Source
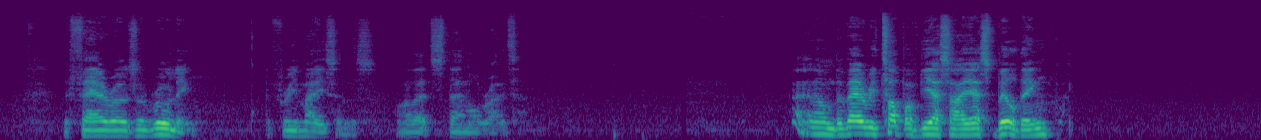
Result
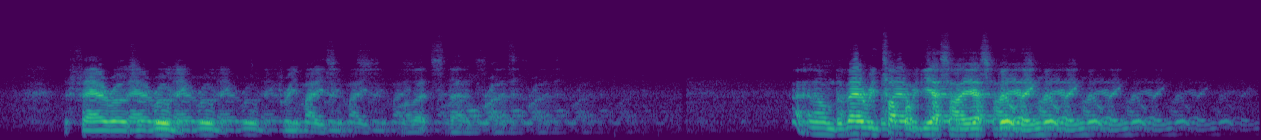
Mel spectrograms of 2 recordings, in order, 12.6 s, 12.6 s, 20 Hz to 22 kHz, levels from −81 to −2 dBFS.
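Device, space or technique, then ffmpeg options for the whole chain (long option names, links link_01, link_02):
intercom: -filter_complex "[0:a]highpass=470,lowpass=3600,equalizer=frequency=1600:width_type=o:width=0.41:gain=8,asoftclip=type=tanh:threshold=-16.5dB,highshelf=frequency=4200:gain=-11.5,asplit=2[link_01][link_02];[link_02]adelay=438,lowpass=frequency=3200:poles=1,volume=-6dB,asplit=2[link_03][link_04];[link_04]adelay=438,lowpass=frequency=3200:poles=1,volume=0.51,asplit=2[link_05][link_06];[link_06]adelay=438,lowpass=frequency=3200:poles=1,volume=0.51,asplit=2[link_07][link_08];[link_08]adelay=438,lowpass=frequency=3200:poles=1,volume=0.51,asplit=2[link_09][link_10];[link_10]adelay=438,lowpass=frequency=3200:poles=1,volume=0.51,asplit=2[link_11][link_12];[link_12]adelay=438,lowpass=frequency=3200:poles=1,volume=0.51[link_13];[link_01][link_03][link_05][link_07][link_09][link_11][link_13]amix=inputs=7:normalize=0,volume=5.5dB"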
